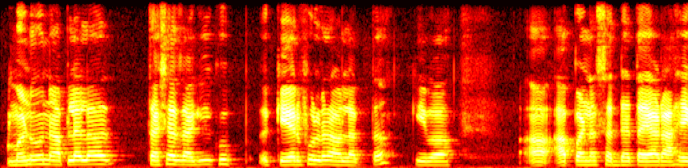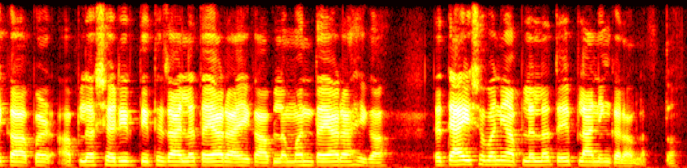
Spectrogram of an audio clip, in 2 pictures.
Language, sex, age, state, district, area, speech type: Marathi, male, 18-30, Maharashtra, Wardha, urban, spontaneous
